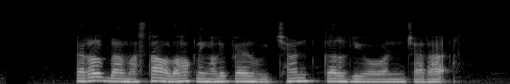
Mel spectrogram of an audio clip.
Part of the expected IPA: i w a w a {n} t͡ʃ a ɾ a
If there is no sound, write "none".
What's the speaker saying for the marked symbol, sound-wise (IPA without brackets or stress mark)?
n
